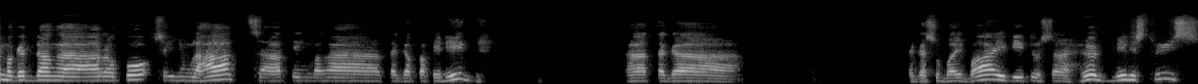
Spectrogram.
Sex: male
